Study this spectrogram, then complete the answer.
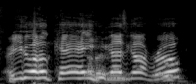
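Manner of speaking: loud, high-pitched holler; pretend yell across. Checking on the elves across the way, shouted in play. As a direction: call out as if over a distance. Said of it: "do you, like, yell across the".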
